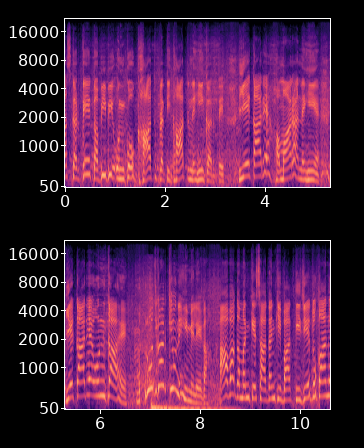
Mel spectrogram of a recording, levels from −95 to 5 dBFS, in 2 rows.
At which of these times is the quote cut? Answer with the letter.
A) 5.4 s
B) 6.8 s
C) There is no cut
B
